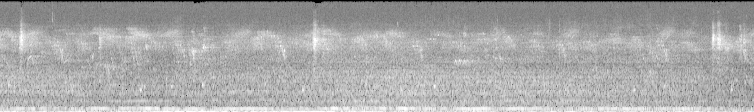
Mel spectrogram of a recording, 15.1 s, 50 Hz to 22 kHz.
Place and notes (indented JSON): {
  "title": "Piazza della Pace, Sassoleone BO, Italy - Sassoleone Piazza della pace ambience",
  "date": "2019-04-24 16:20:00",
  "description": "Sassoleone Piazza della pace ambience, recorded with a Sony PCM-M10",
  "latitude": "44.26",
  "longitude": "11.48",
  "altitude": "438",
  "timezone": "Europe/Rome"
}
